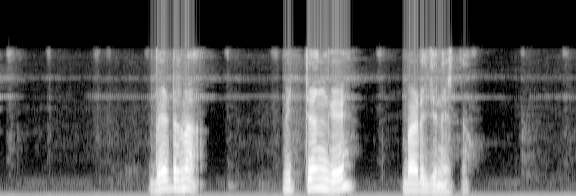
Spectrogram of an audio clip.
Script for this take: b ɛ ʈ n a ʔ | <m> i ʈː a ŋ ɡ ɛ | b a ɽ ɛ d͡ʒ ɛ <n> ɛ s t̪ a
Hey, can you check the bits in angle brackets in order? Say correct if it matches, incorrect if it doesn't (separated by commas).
correct, correct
